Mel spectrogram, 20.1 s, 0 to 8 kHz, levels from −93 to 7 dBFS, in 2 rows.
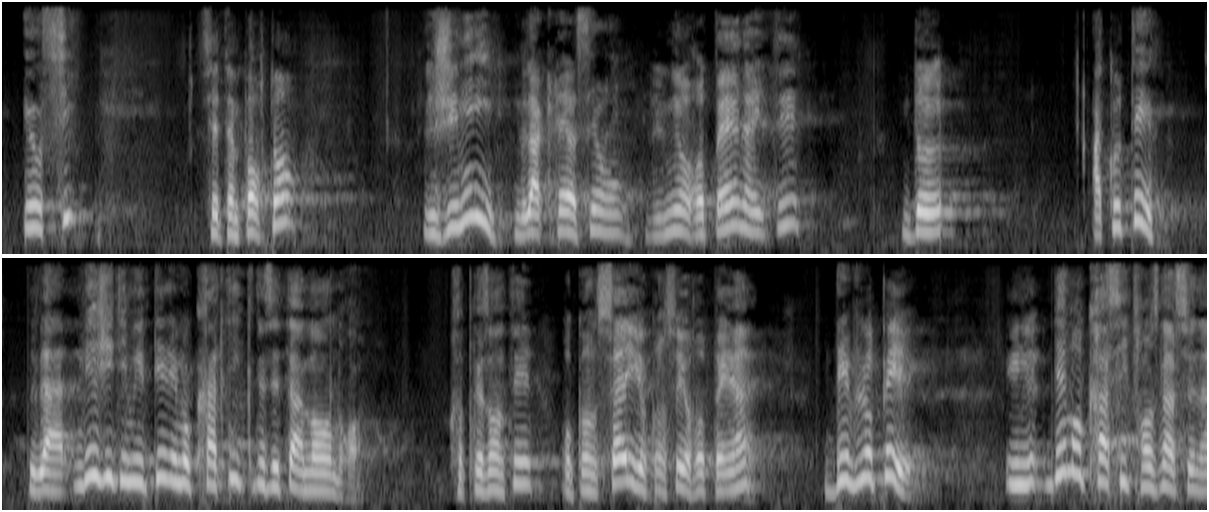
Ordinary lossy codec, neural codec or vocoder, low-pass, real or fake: none; codec, 16 kHz, 2 kbps, FreqCodec, larger model; 7.2 kHz; fake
